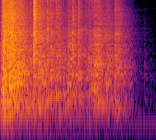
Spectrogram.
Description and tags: aluminum cans rattled in a metal pot
aluminum, cans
